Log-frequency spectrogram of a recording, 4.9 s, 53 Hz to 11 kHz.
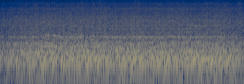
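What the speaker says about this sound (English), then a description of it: "This 16-cylinder, 1500 horsepower unit is still running in great condition." An EMD 9000 16-cylinder, 1500 horsepower diesel locomotive, the first EMD built for a Canadian railway, running steadily at a railway museum: a loud, continuous, close engine drone with a rhythmic pulsing throb and a faint high whine.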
